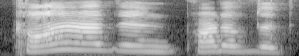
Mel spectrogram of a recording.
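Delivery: ordinary delivery, nothing marked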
